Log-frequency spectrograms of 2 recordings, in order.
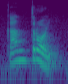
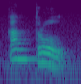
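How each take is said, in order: First: The final L sound is soft. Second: The final L sound is hard. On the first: The speaker calls it right. "부드러운 기호가 있으면 이 롤을 부드럽게 발음을 하셔야 합니다" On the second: The speaker calls it wrong. "부드러운 기호가 없었다 그랬다면 이렇게 발음을 했을 거예요"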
